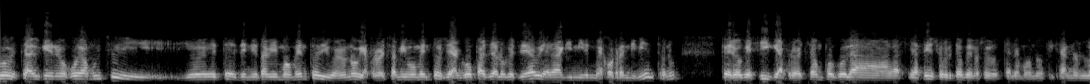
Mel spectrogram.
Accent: Águilas, Region of Murcia, Spain; es bonito, sobre todo en mi pueblo, con Águilas, ¿no? Que es mi ciudad y mi club, y me hace, la verdad, que especial ilusión este partido, sí.

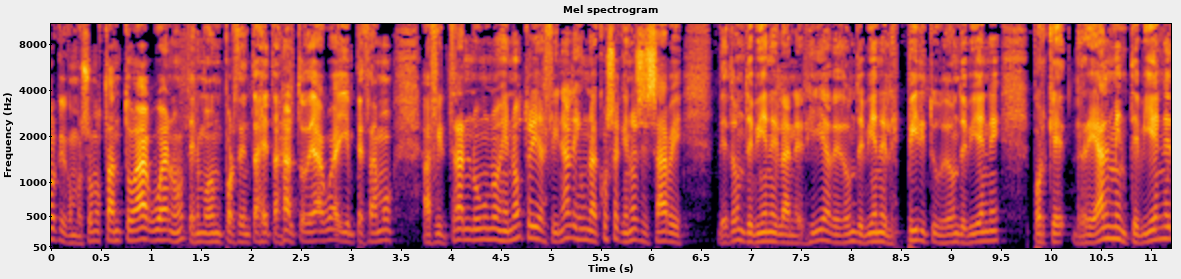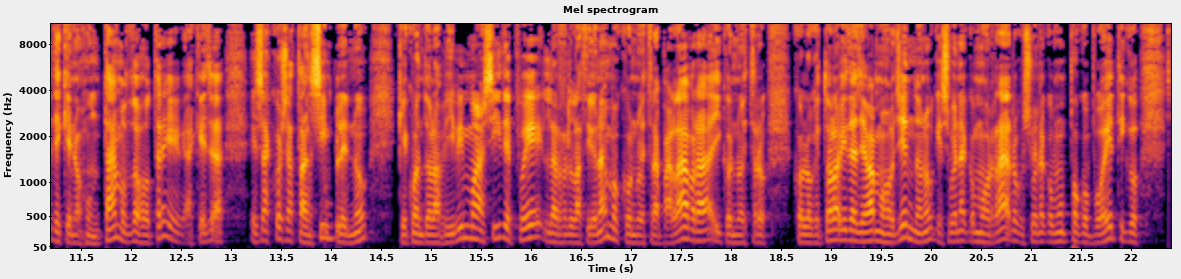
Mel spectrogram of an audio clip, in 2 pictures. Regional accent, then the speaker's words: Zafra, Extremadura, Spain; yo de niño, en la plaza de mi pueblo, la plaza chica de Zafra

